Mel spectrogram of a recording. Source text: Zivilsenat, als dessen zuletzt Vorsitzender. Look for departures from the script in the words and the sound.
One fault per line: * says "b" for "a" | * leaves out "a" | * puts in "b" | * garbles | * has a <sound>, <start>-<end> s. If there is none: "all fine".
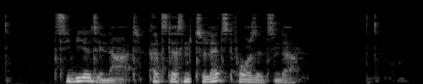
all fine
